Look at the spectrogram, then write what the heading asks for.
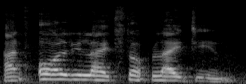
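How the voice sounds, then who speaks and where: A woman's voice: mid-range voice, slow pace, creaky, mellow, pitched above the performer's own voice. A woman voicing squabbling young tattletale girls in a storybook, insistent and talking back in Caribbean dialect. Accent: Caribbean, Dominica.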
